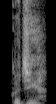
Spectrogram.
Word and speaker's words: Gojira: You're not even saying it right. Gojira. You had to consciously think about that. That was funny. Well, I said the American way to say it.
